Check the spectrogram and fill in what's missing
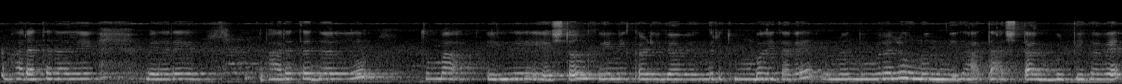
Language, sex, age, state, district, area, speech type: Kannada, female, 30-45, Karnataka, Hassan, urban, spontaneous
